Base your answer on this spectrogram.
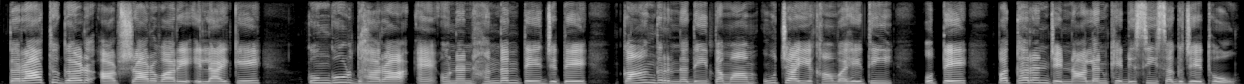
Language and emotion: Sindhi, neutral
